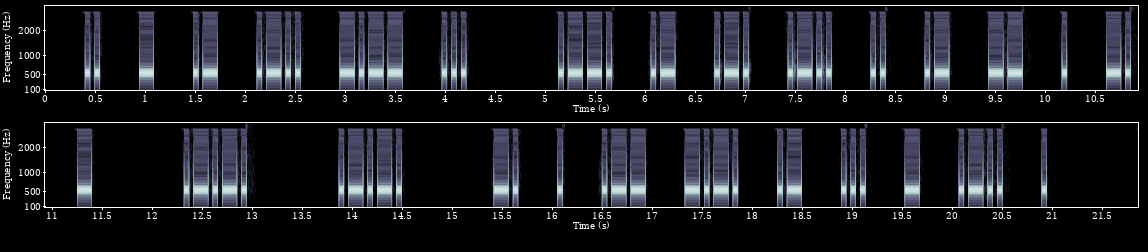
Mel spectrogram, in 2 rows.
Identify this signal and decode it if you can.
Morse code, heard as a keyed tone, about 25 wpm, spaced as for 15 wpm, 550 Hz. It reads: ITALYS PARLIAMENT <AR> <AR> NEWCASTLE
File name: podcast / News headlines-1x-25x15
